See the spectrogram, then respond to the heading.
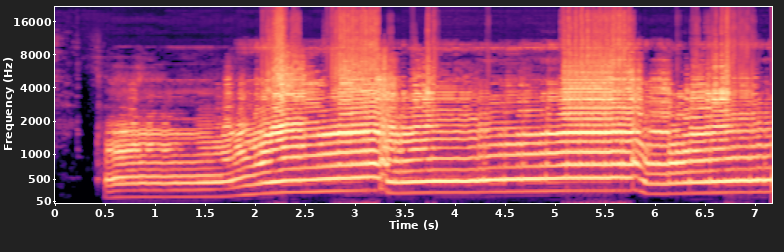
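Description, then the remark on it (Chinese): A voice imitates a high-revving Honda VTEC engine after the VTEC valve opens: one loud, unbroken buzzing drone that climbs in pitch in stages, with brief dips like gear shifts, for about seven seconds. “我相信很多本田粉丝都会都会模仿这个叫开 tag 的这声音，就是本田的 VTEC 发动机，嗯，开了这个打开这个 VTEC 阀门以后的声音，就是变得特别高亢。我再学学啊，学的不太像。”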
